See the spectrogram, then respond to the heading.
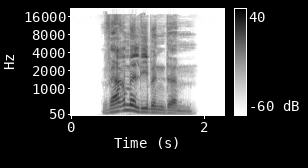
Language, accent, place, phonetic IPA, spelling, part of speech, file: German, Germany, Berlin, [ˈvɛʁməˌliːbn̩dəm], wärmeliebendem, adjective, De-wärmeliebendem.ogg
- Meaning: strong dative masculine/neuter singular of wärmeliebend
